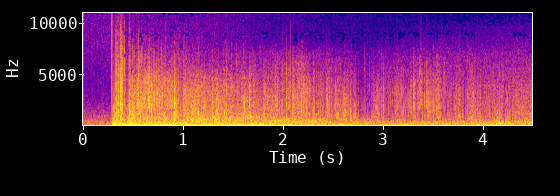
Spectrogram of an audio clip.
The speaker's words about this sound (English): Less than a month after the Trinity test, the U.S. drops two atomic bombs in Japan. First on Hiroshima.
